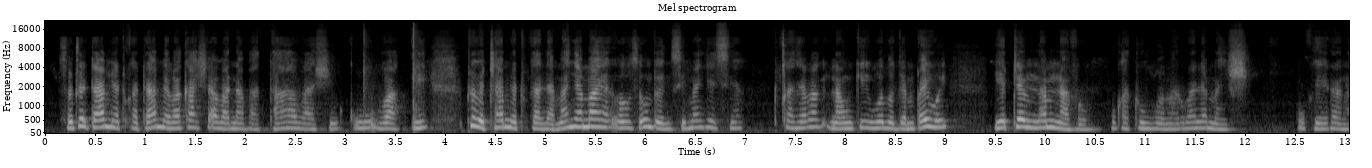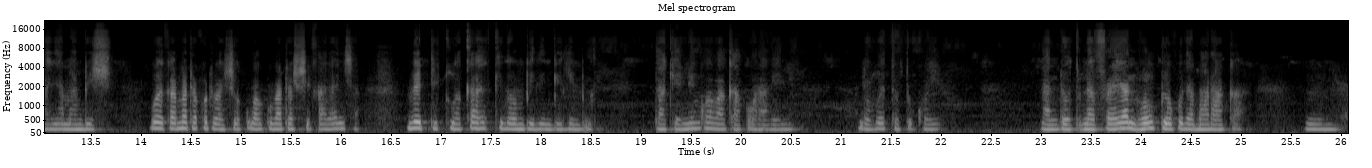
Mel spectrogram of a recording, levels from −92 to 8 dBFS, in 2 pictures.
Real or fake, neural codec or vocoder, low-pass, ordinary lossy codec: real; none; 19.8 kHz; Opus, 16 kbps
